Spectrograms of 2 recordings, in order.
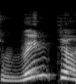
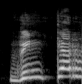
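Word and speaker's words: winter: मौसम है इट इज विंटर नाउ विंटर मत बोलना आर पर जोर मत देना मैंने क्या कहा लास्ट में अगर आर आता है तो वो सॉफ्ट हो जाता है अभी क्या है ऑटम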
